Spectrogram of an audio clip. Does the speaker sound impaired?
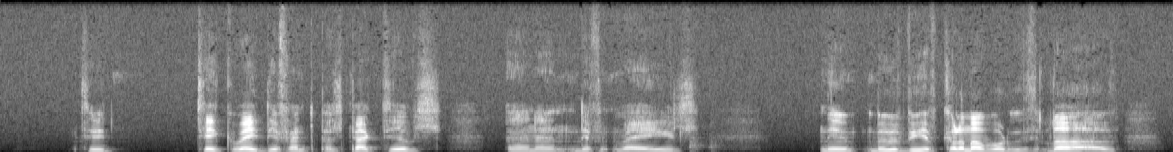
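Yes: Down syndrome.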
